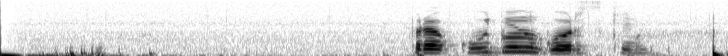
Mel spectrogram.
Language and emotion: Russian, neutral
